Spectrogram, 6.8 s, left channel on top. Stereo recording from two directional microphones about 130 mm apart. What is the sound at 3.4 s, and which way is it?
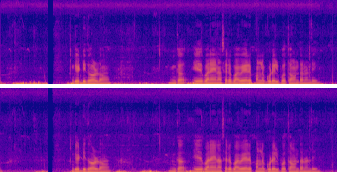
Speech, 20° left (ahead or behind).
